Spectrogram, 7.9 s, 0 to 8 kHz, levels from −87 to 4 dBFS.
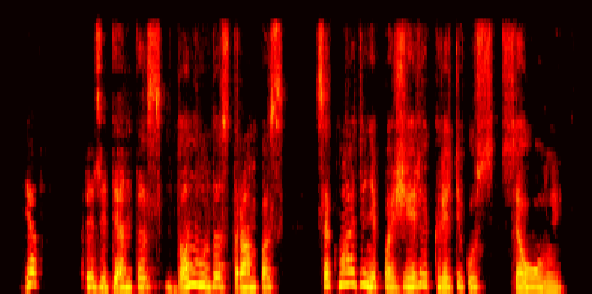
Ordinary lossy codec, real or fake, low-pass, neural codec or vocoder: AAC, 48 kbps; real; 7.2 kHz; none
